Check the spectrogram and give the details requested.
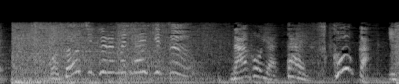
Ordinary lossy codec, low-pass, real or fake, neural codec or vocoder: none; 7.2 kHz; fake; vocoder, 24 kHz, 100 mel bands, Vocos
